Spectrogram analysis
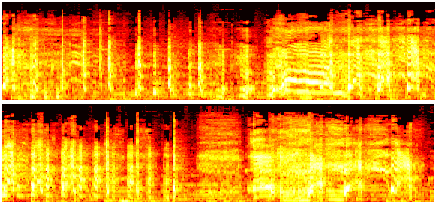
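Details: A run of short, harsh coughs and throat clearing from an adult male, mixed with laughter; an ordinary coughing fit.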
